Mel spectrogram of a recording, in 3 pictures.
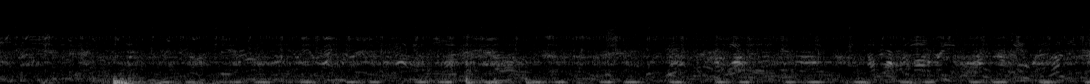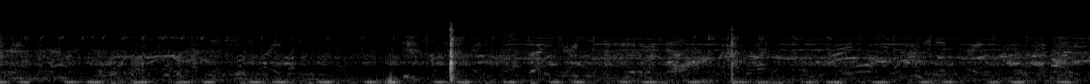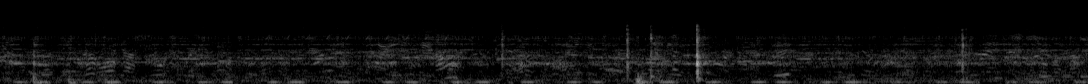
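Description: Outdoor ballfield ambience: a low hum pulsing rapidly on and off under faint distant voices, broken by two sharp pops, one about halfway through and one near the end.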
